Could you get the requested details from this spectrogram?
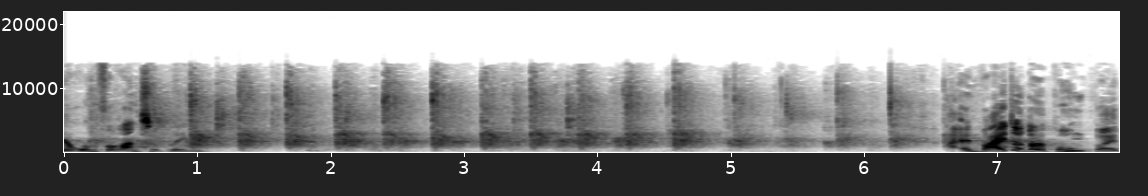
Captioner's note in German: Beifall Freie Demokraten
